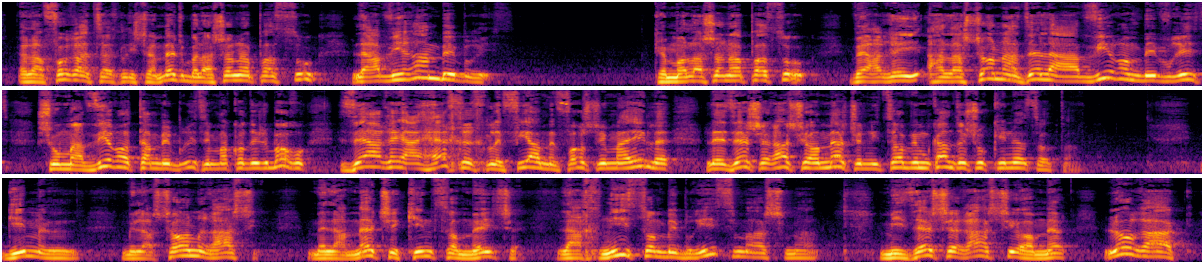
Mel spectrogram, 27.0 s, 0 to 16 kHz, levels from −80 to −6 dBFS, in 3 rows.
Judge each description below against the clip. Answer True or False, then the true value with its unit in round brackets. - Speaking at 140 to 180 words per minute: False (120 wpm)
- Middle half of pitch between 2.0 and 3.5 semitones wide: False (5.6 semitones)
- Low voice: False (175 Hz)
